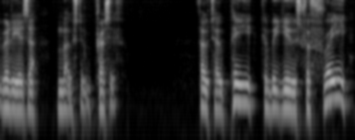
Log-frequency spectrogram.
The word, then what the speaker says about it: Photopea: Oh, and just to note, it is pronounced Photopea and not Photopear.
